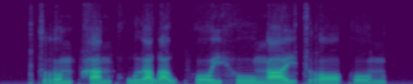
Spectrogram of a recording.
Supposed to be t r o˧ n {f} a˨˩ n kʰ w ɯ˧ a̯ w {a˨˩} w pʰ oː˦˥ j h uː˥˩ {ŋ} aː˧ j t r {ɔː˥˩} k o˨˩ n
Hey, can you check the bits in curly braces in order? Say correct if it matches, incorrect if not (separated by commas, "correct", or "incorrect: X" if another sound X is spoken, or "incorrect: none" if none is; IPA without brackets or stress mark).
incorrect: pʰ, correct, correct, correct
